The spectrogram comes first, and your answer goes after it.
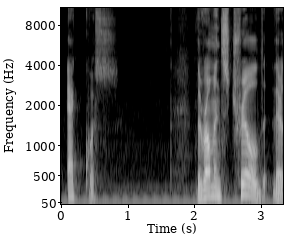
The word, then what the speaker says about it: equus: In Latin, just like in English, the Q is always followed by a U. And in this situation, the U never counts as a vowel. It's just part of the Q. So it's quis and equus.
